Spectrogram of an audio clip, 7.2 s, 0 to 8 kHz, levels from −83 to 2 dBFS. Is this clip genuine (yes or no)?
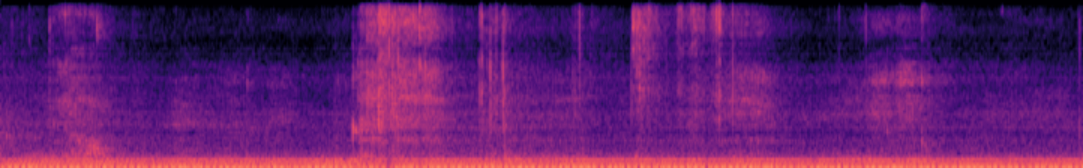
no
